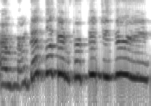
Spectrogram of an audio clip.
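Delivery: annoying, very high, squeaky mocking voice, climbing pitch. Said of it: "I can make her say".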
